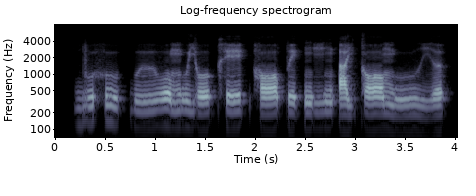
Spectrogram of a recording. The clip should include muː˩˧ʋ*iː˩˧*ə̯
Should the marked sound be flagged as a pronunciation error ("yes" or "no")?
yes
